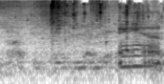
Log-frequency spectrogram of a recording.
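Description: Tap water runs into a pot of rice for homemade dog food, a steady splashing stream that grows louder toward the end, with a voice talking briefly over it.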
